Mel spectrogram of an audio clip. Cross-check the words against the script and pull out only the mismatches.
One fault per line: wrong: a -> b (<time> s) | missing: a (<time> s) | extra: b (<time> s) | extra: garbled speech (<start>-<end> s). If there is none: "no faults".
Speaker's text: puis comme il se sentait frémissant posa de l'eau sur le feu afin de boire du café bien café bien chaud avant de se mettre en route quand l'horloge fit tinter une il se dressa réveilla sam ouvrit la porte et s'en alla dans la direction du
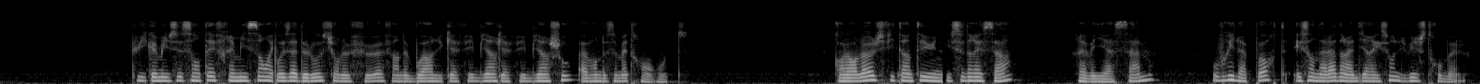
no faults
